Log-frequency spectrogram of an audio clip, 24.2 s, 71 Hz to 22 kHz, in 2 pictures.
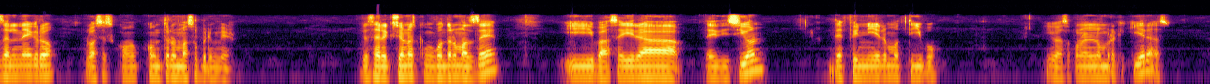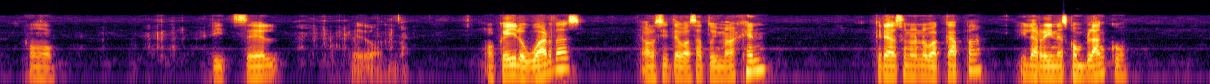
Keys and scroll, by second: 0.5 ctrl+Delete, 3.1 ctrl+d, 23.3 ctrl+Delete.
